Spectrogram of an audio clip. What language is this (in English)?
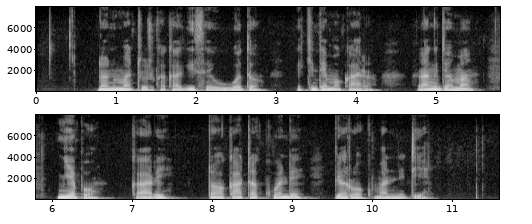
Luo (Kenya and Tanzania)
